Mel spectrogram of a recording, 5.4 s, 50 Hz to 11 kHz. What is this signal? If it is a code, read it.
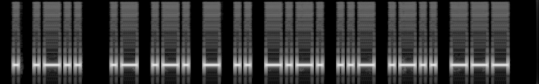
Morse code, heard as a keyed tone, about 23 wpm, 800 Hz. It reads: EL ARTICULO
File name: morse mp3 / ESPAGNOL TEXTE EN CLAIR 2 VITESSE 22 MOTS MINUTES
